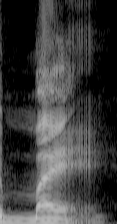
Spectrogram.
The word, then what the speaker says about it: मैं: यस बच्चों, तो आप देखते हैं म, दो हुंडी लगी है और एक ऊपर बिंदी, मैं।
